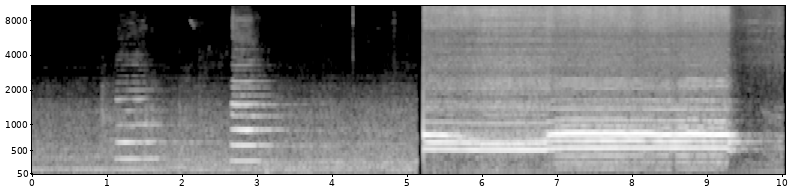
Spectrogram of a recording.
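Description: Two short, faint toots, then the whistle of BR Standard Class 7 steam locomotive 70000 Britannia blowing for about four seconds over the hiss of escaping steam. Its several tones sound together, sag in pitch and come back up, then hold steady and cut off sharply.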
